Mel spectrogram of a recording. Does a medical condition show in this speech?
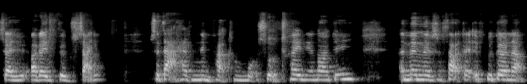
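Yes: deafness.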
